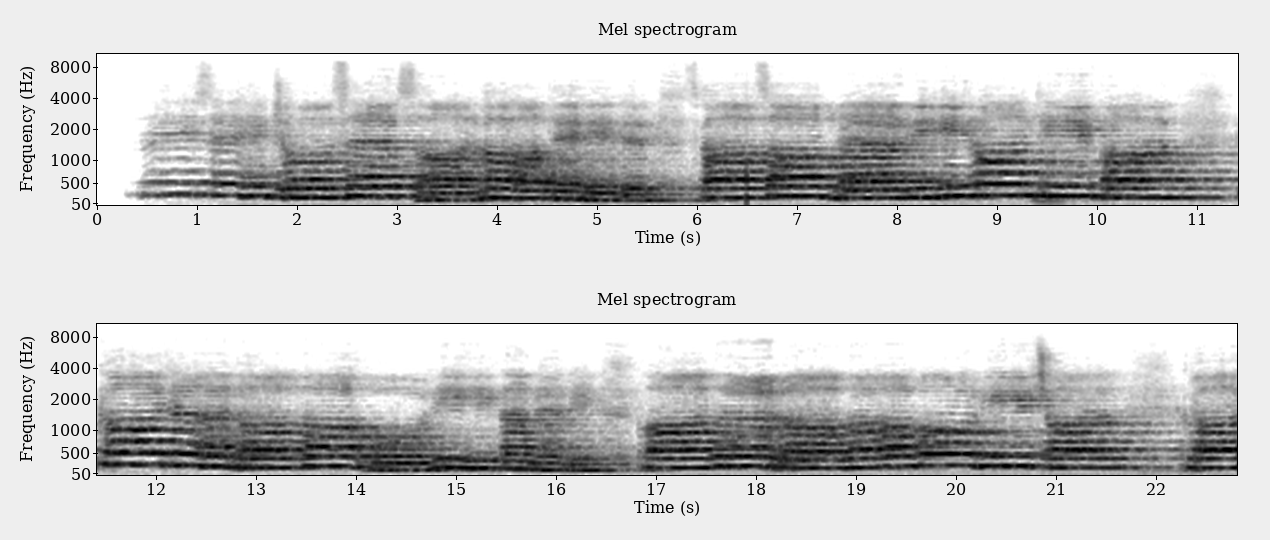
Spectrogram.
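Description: A man's solo voice chanting an Orthodox Byzantine hymn: long held, gliding phrases of about five seconds each, four in all, with brief breaks for breath between them.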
